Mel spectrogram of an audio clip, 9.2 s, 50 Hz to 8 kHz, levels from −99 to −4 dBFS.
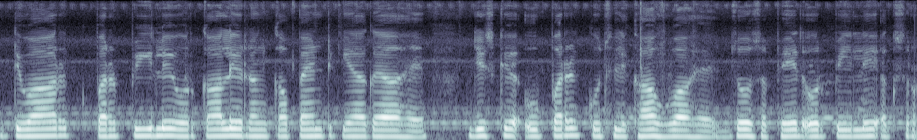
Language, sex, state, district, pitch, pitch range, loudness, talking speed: Hindi, male, Haryana, Jhajjar, 140 Hz, 135-145 Hz, -16 LUFS, 145 wpm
